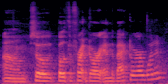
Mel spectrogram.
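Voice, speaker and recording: A woman's voice: lowish voice, fairly quick. A woman talking casually as a player in a tabletop game group. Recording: roomy echo, faint background noise.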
